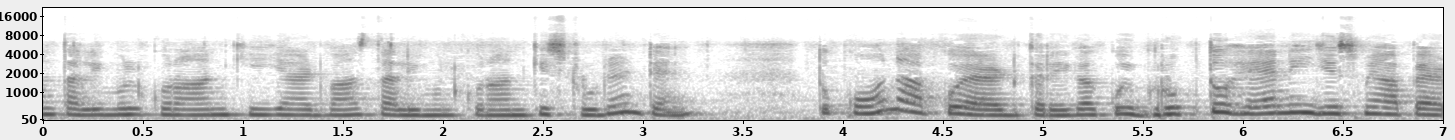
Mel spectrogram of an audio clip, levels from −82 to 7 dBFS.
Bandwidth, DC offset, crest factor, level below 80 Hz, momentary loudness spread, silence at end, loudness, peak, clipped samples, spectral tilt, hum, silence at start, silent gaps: 16 kHz; under 0.1%; 14 dB; -58 dBFS; 8 LU; 0 s; -29 LUFS; -14 dBFS; under 0.1%; -5 dB/octave; none; 0 s; none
